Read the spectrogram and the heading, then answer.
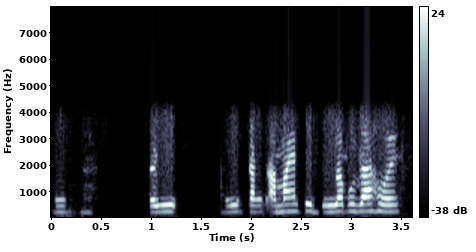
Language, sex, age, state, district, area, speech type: Assamese, female, 45-60, Assam, Dibrugarh, rural, conversation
